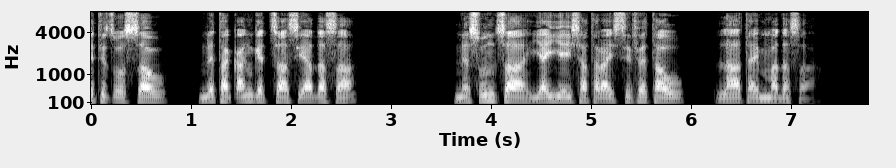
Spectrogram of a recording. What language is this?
Gofa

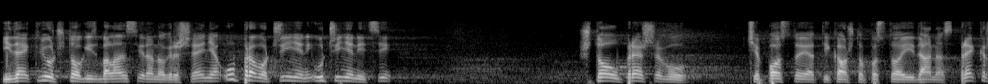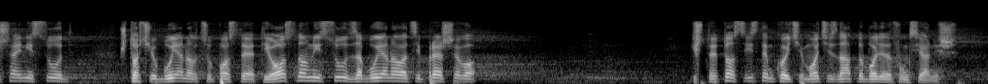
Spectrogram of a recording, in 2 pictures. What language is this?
Serbian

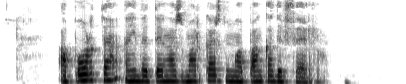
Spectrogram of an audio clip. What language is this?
Galician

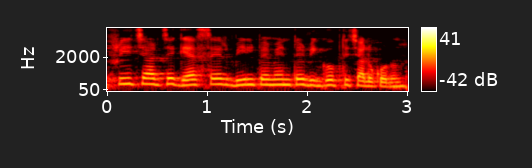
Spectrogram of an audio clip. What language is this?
Bangla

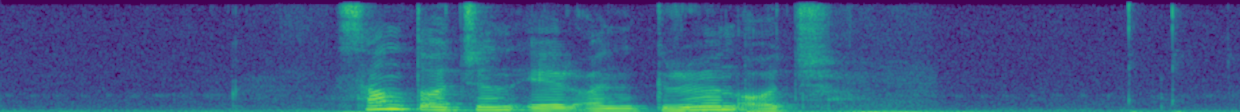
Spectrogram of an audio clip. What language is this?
Faroese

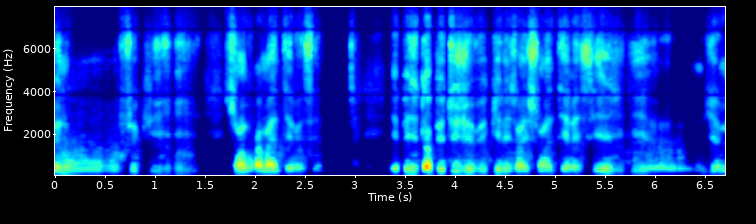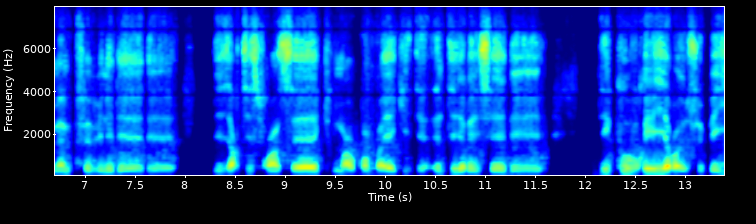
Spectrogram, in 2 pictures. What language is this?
French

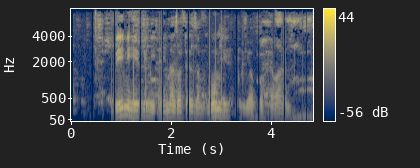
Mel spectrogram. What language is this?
Swahili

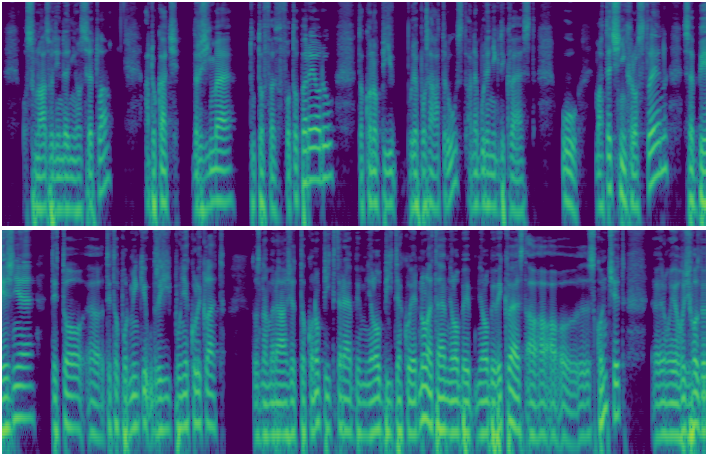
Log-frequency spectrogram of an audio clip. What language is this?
Czech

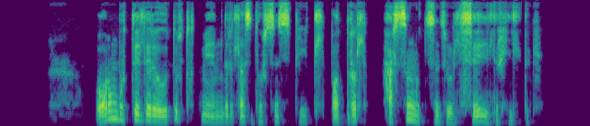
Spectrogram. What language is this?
Mongolian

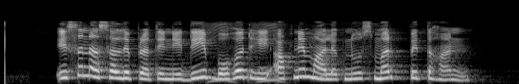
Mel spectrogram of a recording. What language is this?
Punjabi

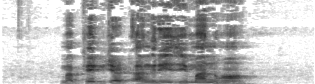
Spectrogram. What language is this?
Bateri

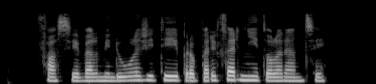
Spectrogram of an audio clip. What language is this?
Czech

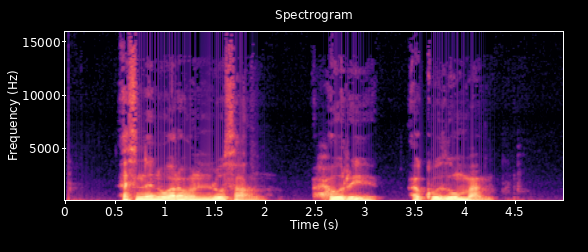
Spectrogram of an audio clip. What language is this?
Kabyle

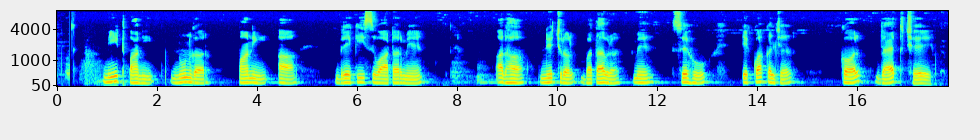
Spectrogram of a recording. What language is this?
Maithili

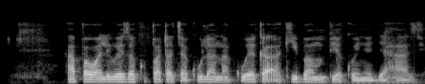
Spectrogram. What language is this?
Swahili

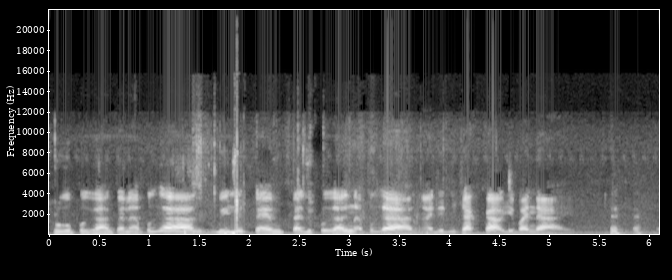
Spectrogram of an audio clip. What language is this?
Malay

